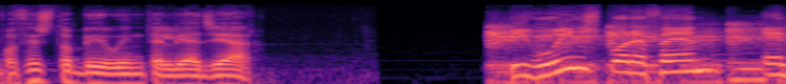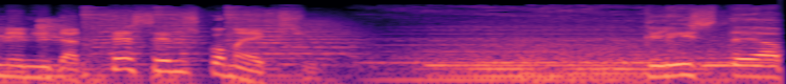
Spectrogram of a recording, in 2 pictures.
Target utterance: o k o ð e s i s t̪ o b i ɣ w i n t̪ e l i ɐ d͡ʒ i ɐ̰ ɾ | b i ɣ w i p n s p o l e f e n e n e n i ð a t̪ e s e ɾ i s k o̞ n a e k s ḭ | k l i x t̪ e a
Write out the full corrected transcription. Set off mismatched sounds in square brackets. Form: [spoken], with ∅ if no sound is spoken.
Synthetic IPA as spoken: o [p] o [θ] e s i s t̪ o b i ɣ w i n t̪ e l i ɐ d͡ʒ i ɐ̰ ɾ | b i ɣ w i [∅] n s p o [ɾ] e f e [m] e n e n i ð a t̪ e s e ɾ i s k o̞ [m] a e k s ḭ | k l i [s] t̪ e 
